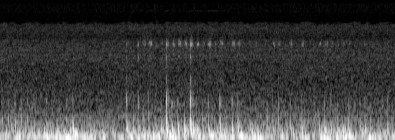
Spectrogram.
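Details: Quiet purring from an American Shorthair cat in deep sleep; a faint low rumble with a brief stronger pulsing patch in the middle, otherwise soft and even.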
